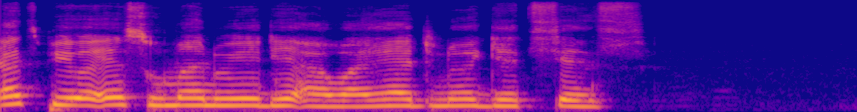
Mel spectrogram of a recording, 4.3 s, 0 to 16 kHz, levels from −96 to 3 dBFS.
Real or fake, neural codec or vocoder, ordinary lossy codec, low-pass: fake; codec, 44.1 kHz, 7.8 kbps, Pupu-Codec; none; 14.4 kHz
